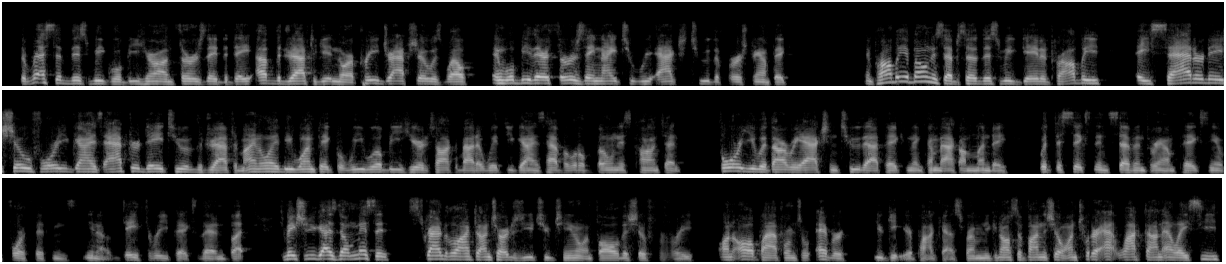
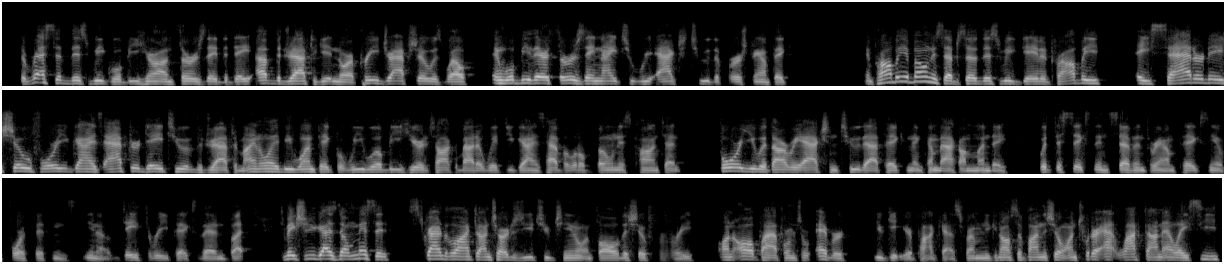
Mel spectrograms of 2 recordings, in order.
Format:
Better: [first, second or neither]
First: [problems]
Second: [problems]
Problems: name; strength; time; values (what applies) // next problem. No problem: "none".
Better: second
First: garbled, watery; badly; nothing above 7.5 kHz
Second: garbled, watery; slightly; nothing above 7.5 kHz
